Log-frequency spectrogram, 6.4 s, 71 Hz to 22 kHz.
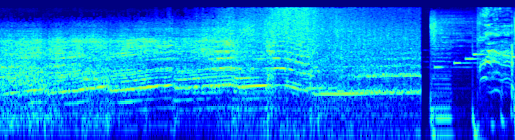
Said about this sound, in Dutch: En de meest succesvolle Ferrari Grand Prix auto ooit gebouwd, zegt Arm Sotheby's. En ja, hij heeft ook weer die heerlijke 3 liter V10 motor.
